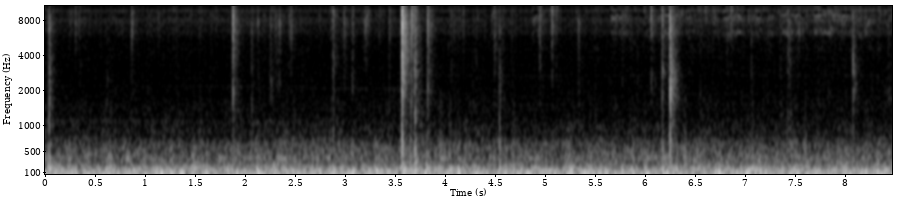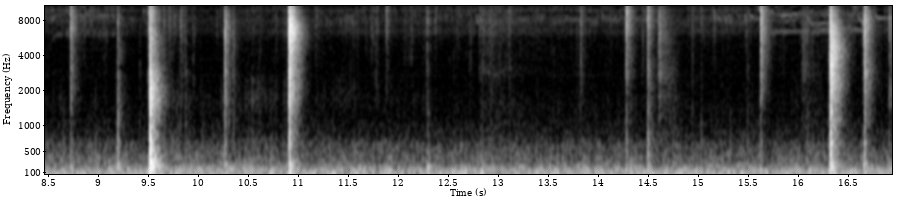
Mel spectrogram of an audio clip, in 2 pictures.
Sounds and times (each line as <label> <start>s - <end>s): fireplace 0.0s - 16.9s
